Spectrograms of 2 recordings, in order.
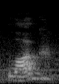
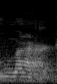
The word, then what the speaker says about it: log: this yeah okay so it is not log like you would like to say it it is lag okay it is not leg so we need to open our mouth more it's lag like the difference between bad and bed yeah that's the same difference between leg and lag so how do we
